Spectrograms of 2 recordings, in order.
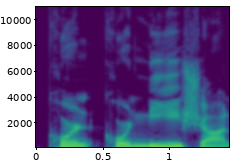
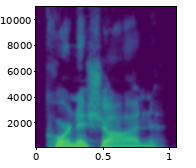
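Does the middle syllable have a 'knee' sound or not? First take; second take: yes; no. First: The middle syllable has a 'knee' sound. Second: The middle syllable has no 'knee' sound. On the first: The speaker calls it right. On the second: The speaker calls it wrong.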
